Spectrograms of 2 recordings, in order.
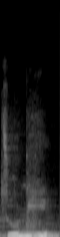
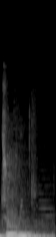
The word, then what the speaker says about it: juny: La NY, el dígraf NY, sabem que es pronuncia com la enya en castellà, és a dir, que no diem juni del mes, diem juny, d'acord?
